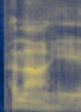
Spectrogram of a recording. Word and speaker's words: Panahi: Panahi, is that how you say it? I think that's how it's pronounced. Panahi.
